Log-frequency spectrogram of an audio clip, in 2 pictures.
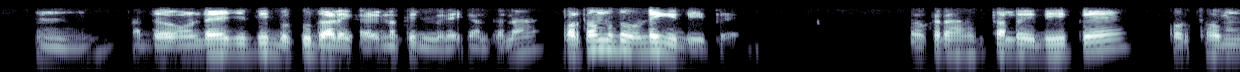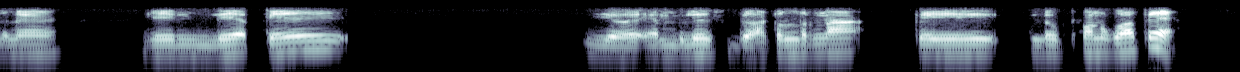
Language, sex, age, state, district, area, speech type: Santali, male, 18-30, West Bengal, Uttar Dinajpur, rural, conversation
